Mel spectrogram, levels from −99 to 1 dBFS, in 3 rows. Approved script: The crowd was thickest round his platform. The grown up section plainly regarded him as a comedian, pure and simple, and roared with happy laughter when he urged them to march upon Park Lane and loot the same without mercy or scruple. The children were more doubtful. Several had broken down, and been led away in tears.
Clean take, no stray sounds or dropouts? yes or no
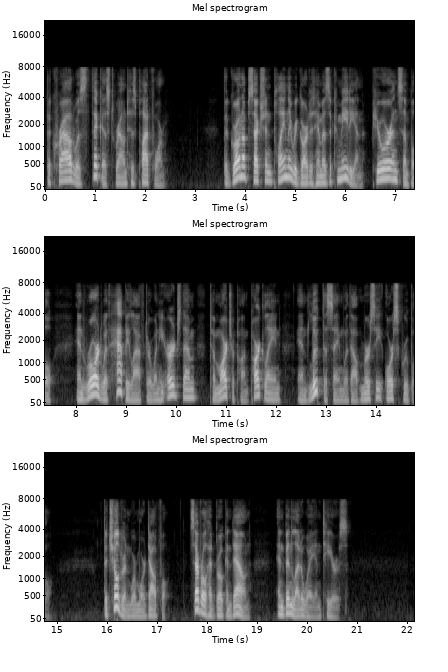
yes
